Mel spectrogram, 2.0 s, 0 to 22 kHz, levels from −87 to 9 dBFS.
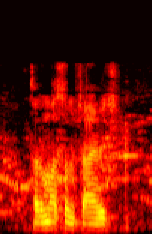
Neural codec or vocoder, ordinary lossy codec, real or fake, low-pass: none; AAC, 32 kbps; real; 7.2 kHz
